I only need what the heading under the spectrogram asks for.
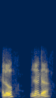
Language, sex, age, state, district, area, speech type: Assamese, male, 30-45, Assam, Goalpara, urban, conversation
